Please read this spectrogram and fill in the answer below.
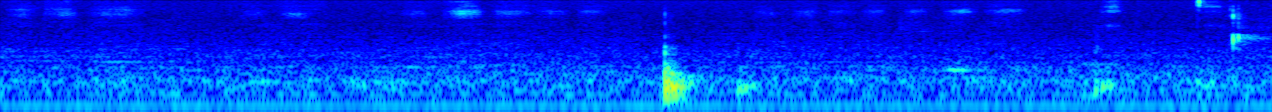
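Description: Faint scratching and tapping of a stylus writing on an interactive display's screen, with one short knock a little past halfway, over a low steady hum.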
